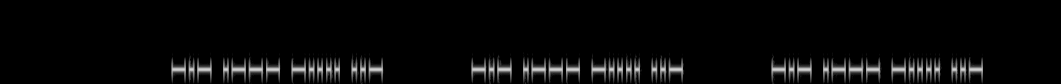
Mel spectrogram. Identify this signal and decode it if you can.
Morse code, heard as a keyed tone, about 28 wpm, 700 Hz. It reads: KJ6U KJ6U KJ6U
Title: USA Call Signs - 4 Characters - Repeated 3x - 28wpm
